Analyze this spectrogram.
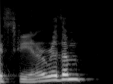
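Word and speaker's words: Theatrhythm: Fiat Rhythm. Did I say that right? Are you familiar with Fiat Rhythm? – I've never had to pronounce it out loud. I think maybe I'd say Theater Rhythm.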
